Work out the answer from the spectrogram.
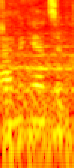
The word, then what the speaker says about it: Amagansett: AmagansetT. Just make sure you got it right. Amagansett, and then second word is press, like the media. Amagansett Press.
